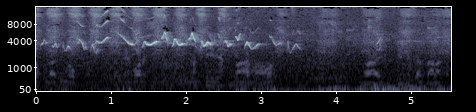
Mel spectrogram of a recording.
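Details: Ultramarine grosbeak singing in the woods at Passos, Minas Gerais, Brazil, during a fight with a wild bird: a loud, fast warbled phrase of looping whistles lasting over two seconds, then quieter notes with human speech in the background.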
